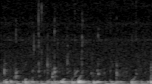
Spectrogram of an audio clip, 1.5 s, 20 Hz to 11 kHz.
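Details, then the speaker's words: 2004 Honda CRF250X leak-down test, engine off, air fed through spark plug hole: irregular gurgling bubbles over a low hiss as about 15% leakage passes the piston rings into the crankcase; little from intake, none from exhaust; air filter previously mis-seated. "all right we've got all that bubbling down there so that air pressure that 15 of uh pressure is going past the rings"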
